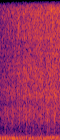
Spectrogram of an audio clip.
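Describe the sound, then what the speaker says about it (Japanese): A helicopter in the video game Detroit: Become Human thrums loudly and continuously, a heavy low rotor drone with a steady pulsing beat heard up close. "うわぁ、ヘリコプターからも撃たれる、もしかしてこれ。"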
